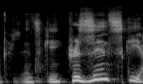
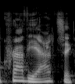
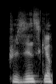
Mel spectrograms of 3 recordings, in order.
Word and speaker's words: Krasinski: I can never pronounce his last name. John Krasinski. I want to call him Kraviatsik, like Chantel for some reason. Krasinski.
